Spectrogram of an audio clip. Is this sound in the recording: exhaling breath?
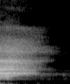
yes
